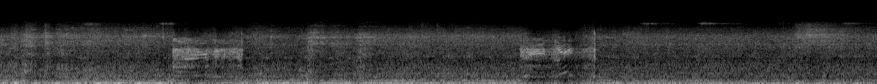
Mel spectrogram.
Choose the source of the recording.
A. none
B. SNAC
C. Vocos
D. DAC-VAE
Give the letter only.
A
